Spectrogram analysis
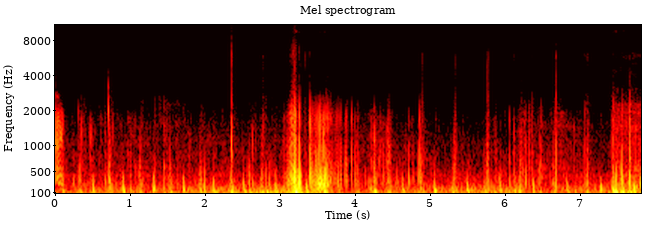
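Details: A person's own heartbeat recorded while smoking: steady low heart thumps up close, with a couple of brief rustling or breathing noises.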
